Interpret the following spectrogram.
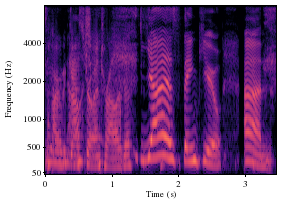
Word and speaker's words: gastroenterologist: Primary Care my Gast gastro I can never pronounce this word gastron it's hard gastroenterologist yes thank you um it's aough they're a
